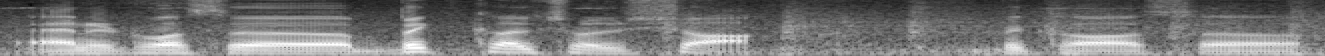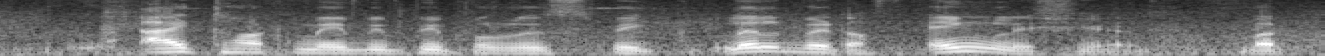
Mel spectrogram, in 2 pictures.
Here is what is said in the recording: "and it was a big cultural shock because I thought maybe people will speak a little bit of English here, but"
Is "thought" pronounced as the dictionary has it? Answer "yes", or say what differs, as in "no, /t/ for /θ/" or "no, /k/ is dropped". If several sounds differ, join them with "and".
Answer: no, /t/ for /θ/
